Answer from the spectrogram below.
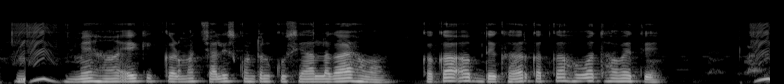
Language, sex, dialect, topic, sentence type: Chhattisgarhi, male, Central, banking, statement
